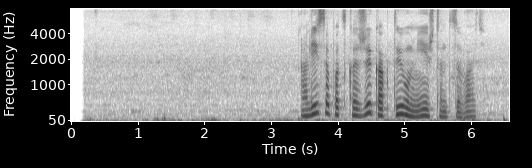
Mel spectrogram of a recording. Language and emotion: Russian, neutral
